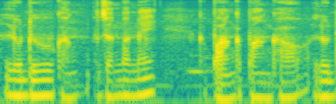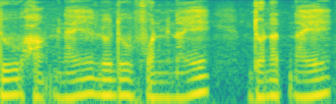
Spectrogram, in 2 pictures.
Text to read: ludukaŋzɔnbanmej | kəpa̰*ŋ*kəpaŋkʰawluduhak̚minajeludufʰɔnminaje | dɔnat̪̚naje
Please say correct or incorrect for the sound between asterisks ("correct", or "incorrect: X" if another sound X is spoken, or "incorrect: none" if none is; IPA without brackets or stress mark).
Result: correct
